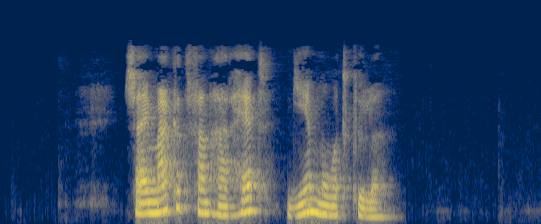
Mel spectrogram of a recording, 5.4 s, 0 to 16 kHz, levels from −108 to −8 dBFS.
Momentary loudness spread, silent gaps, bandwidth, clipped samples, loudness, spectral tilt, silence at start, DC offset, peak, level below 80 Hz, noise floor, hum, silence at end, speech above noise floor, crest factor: 13 LU; none; 7.2 kHz; under 0.1%; -25 LUFS; -7 dB/octave; 1.25 s; under 0.1%; -6 dBFS; -64 dBFS; -84 dBFS; none; 1.5 s; 60 dB; 20 dB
